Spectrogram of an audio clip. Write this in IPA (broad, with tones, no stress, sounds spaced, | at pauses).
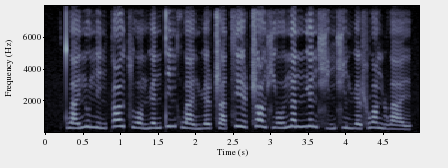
t̪ w a˨˦ ɪ̯ n̪ u˥˨ n̪ i˨˩ n k ɑ˦ ʊ̯ t͡s w ɔ˨˩ n̪ ɥ ɛ˨˦ n t̪ i˦ n x w a˨˩ ɪ̯ m ɥ ɛ˨˦ ʈ͡ʂ ä˨˩ t͡s e˥˨ ɪ̯ ʈ͡ʂ ɑ˥˨ ʊ̯ ɕ j o˨˦ ʊ̯ n̪ a˦ n n̪ j ɛ˥˨ n ɕ i˨˦ ŋ ɕ i˥˨ m ɥ ɛ˨˩ ʂ w ɑ˥˨ ŋ ɻ w a˨˩ ɪ̯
